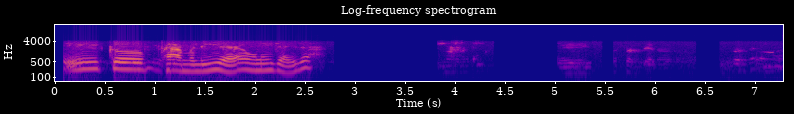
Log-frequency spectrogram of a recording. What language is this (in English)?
Dogri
